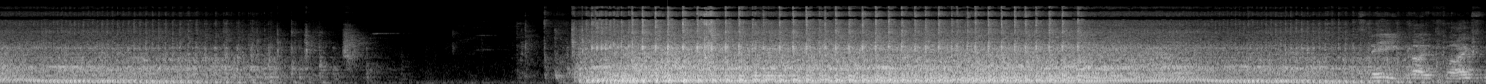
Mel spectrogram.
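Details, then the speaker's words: Victa 2-stroke Commando lawnmower, found dumped at the roadside, primed and test-started right after carburetor cleaning: fires first pull after a brief stop and settles into a crisp, even, steady buzz; healthy running after the carb clean. "simple carb cleaned like we've just done she's now starting first pull"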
